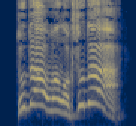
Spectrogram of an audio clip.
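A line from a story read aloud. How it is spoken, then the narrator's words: Crowd yelling in unison. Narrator (Russian): дружно завопили кочевники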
